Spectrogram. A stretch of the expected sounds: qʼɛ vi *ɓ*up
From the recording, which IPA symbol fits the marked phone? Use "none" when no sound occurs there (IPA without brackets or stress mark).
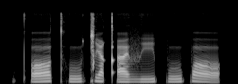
p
